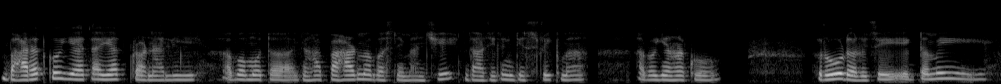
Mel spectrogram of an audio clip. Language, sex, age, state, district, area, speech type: Nepali, female, 30-45, West Bengal, Darjeeling, rural, spontaneous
